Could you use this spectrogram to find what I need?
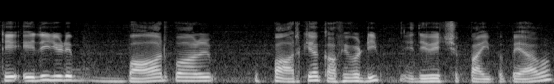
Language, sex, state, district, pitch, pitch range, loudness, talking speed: Punjabi, male, Punjab, Kapurthala, 160 Hz, 135-175 Hz, -15 LUFS, 150 wpm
